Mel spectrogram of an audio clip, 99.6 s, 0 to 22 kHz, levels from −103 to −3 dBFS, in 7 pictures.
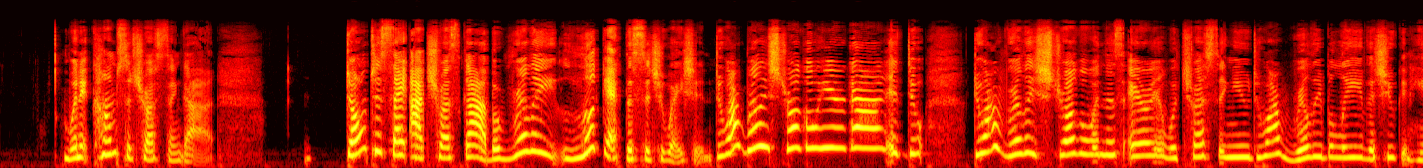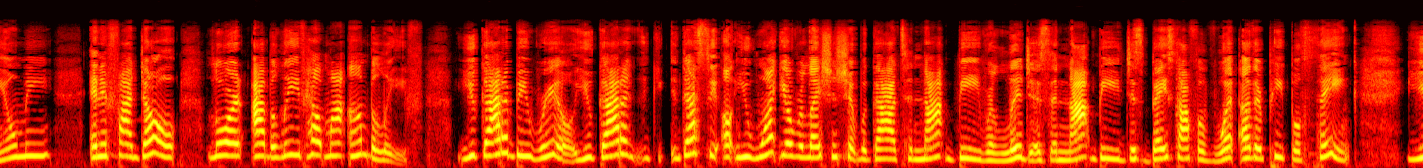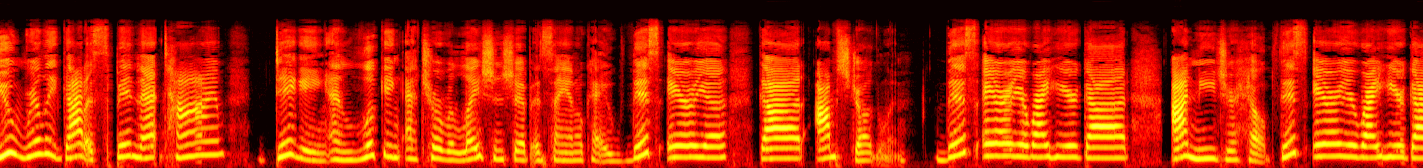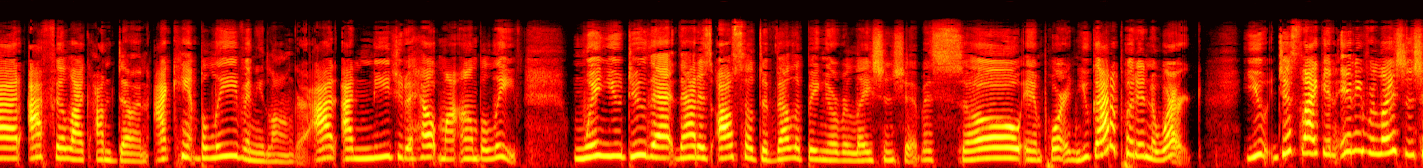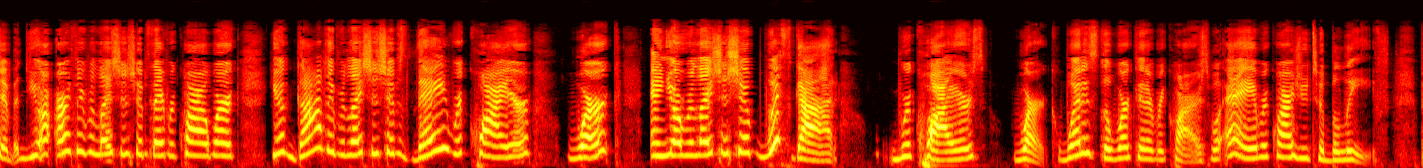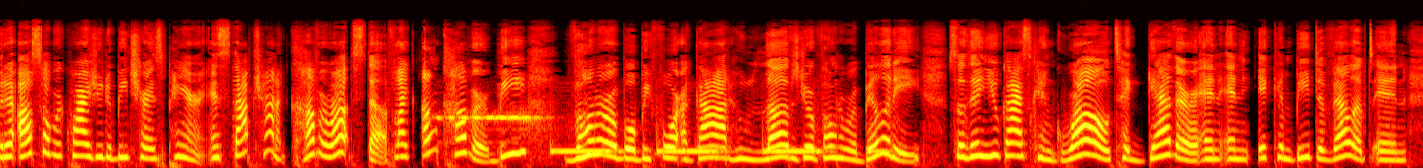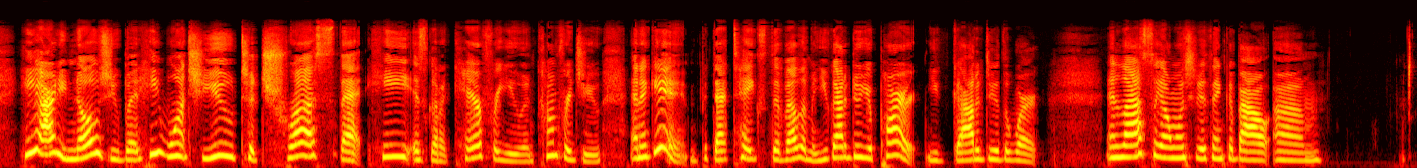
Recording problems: garbled, watery; slightly; nothing above 11.5 kHz
phone ringing; noticeable; from 1:15 to 1:20; peak 4 dB below the speech

